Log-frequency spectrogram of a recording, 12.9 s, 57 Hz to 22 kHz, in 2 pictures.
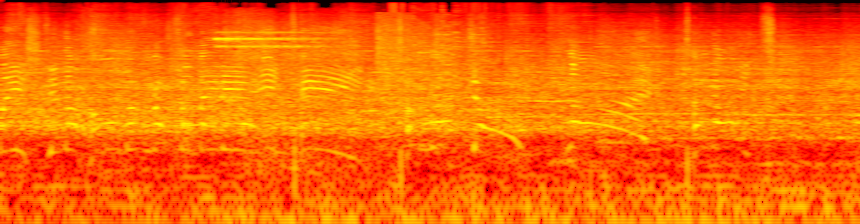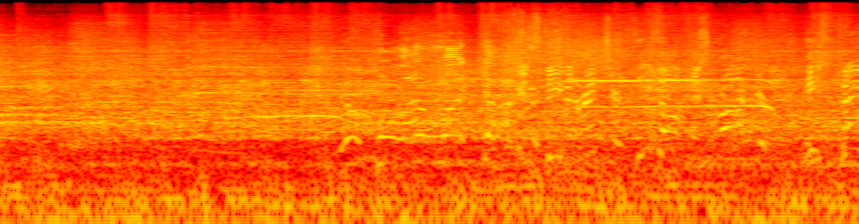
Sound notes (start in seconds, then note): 5.8 crowd cheering; 5.8 upbeat music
